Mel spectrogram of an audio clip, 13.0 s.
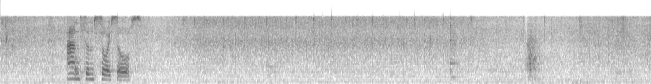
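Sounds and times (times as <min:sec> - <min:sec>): stir fry sizzling in a wok: 0:00.0 - 0:13.0.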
